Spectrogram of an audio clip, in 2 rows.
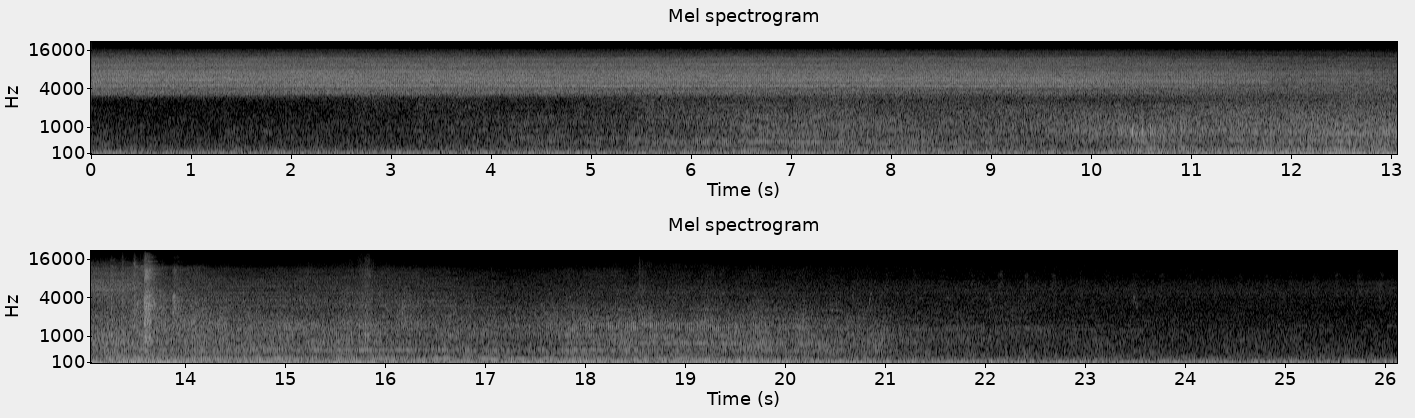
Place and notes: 民富路三段, Yangmei Dist. - in the railroad track side
in the railroad track side, traffic sound, birds sound, Cicada cry, The train runs through
Zoom H2n MS+XY
Taoyuan City, Taiwan, 12 August 2017, 16:00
